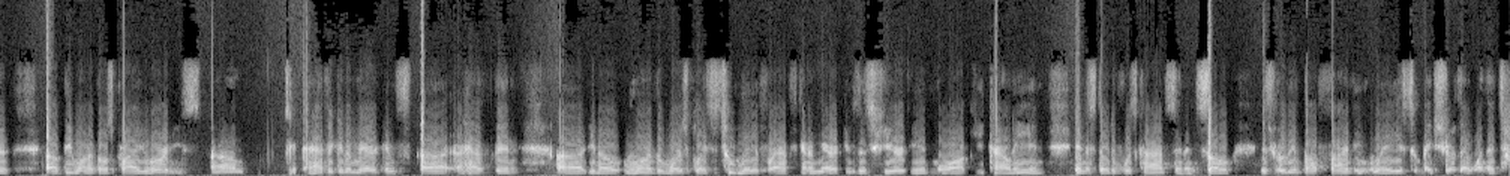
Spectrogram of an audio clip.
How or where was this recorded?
phone line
